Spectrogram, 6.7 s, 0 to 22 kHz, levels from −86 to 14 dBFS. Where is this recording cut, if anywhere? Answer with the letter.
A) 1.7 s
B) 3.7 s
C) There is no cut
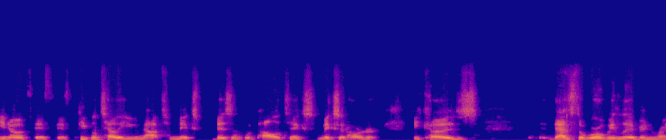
C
